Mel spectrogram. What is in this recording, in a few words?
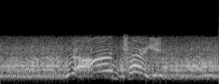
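English near waypoint mood high; War Thunder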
